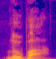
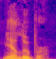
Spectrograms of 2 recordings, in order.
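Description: First: The final r is dropped, in a Boston accent. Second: The final r is pronounced, in a plain accent.

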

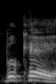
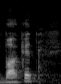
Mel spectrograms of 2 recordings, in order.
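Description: First: The name has a French-style pronunciation. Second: The name has a plain English pronunciation.

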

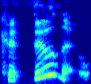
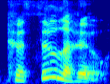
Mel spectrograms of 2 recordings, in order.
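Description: First: The H sound is left silent. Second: The H sound is clearly pronounced. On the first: The speaker calls it wrong. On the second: The speaker calls it right.

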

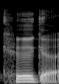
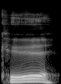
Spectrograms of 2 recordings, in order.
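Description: First: The name ends with a hard g syllable. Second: The name ends without a hard g sound. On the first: The speaker calls it wrong. "I pronounced it Kurger" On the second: The speaker calls it right. "Apparently it's Kur"

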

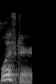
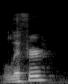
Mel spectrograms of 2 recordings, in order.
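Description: First: The T sound in the middle is pronounced. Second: The T sound in the middle is dropped. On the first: The speaker calls it right. "It's L-I-F-T-E-R" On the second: The speaker calls it wrong. "they don't pronounce the T"

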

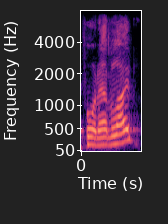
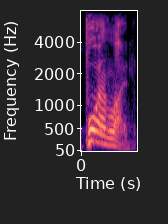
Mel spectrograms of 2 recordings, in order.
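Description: First: The t in Port is clearly pronounced. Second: The t is dropped and the vowels merge. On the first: This is how Victorians say it. "Over here in Victoria, we might say" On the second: This is how locals say it. "the local pronunciation is"

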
